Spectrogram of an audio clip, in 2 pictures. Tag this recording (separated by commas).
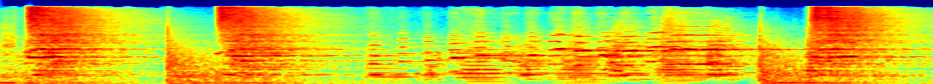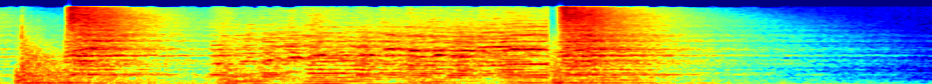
Music, Brass instrument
